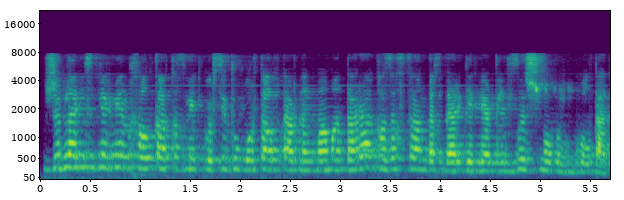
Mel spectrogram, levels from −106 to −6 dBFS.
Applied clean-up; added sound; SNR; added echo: neural mask model DeepFilterNet 3.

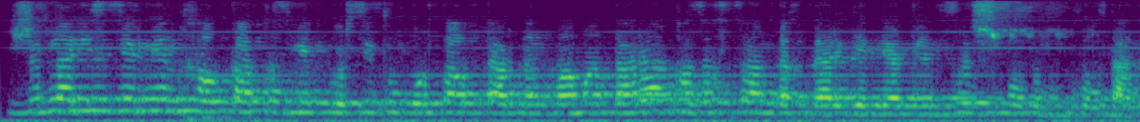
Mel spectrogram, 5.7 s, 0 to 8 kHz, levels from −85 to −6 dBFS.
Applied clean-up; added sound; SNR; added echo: neural separator model SepFormer DNS4.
